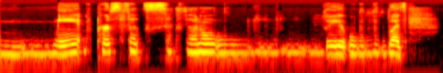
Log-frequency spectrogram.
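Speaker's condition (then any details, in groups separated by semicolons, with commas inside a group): Stuttering; stutter since childhood, more severe when younger, quiet child avoiding speaking, NSA workshop in Fort Lauderdale; still stutters, no problems communicating at work, growing confidence; more comfortable the more people spoken to, sound repetitions; repeated sounds, prolonged sounds, blocks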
